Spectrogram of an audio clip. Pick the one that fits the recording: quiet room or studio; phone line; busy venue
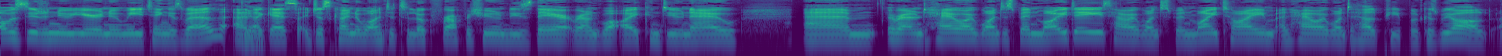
quiet room or studio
